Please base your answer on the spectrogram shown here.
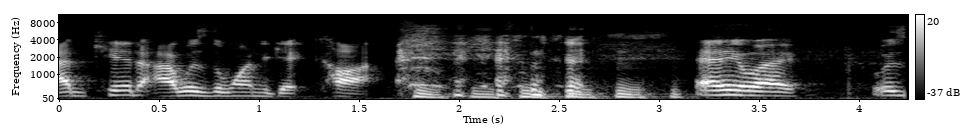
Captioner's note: laughs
